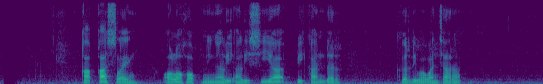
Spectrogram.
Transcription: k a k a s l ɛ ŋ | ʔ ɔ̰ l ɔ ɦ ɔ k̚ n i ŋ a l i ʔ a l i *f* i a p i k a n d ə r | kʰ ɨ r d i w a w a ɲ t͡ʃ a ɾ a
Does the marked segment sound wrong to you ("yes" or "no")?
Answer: yes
